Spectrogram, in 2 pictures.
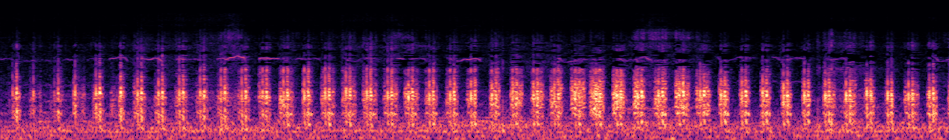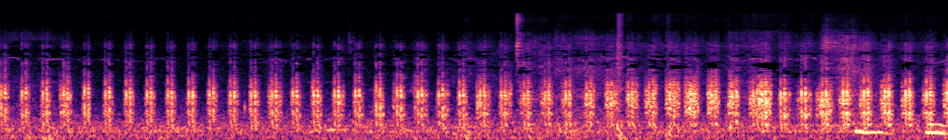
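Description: A ghost-hunting sensor app on a phone gives out a fast, even train of pulses, about six a second, steady throughout.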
